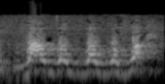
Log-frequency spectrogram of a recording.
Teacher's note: The labiovelar glide, represented by the grapheme W.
